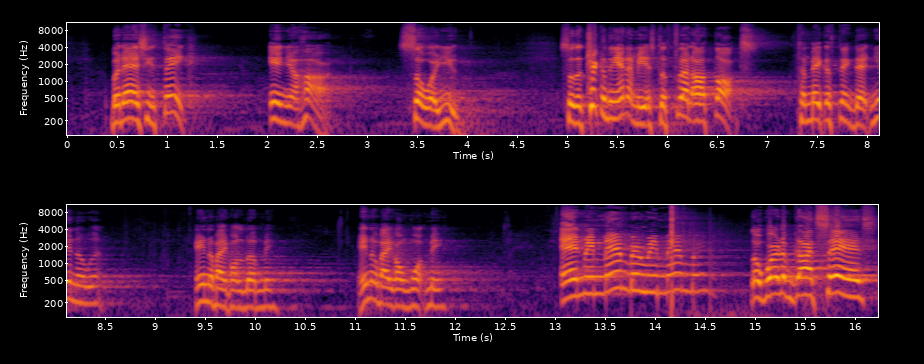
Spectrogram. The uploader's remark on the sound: During Sunday morning service on April 1, 2018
